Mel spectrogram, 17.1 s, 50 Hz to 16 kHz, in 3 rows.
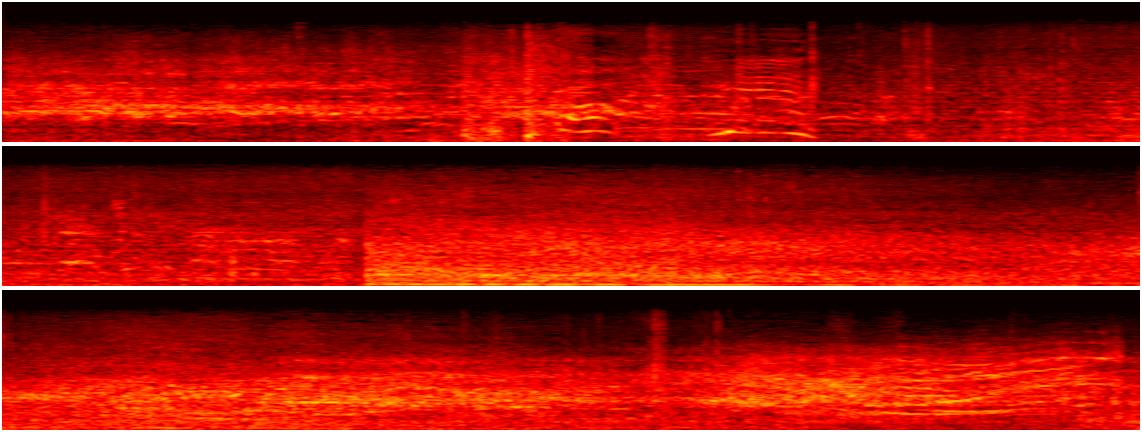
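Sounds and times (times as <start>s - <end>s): tyres skidding: 0.0s - 17.0s
car engine running hard: 4.7s - 17.0s.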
